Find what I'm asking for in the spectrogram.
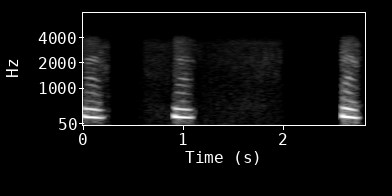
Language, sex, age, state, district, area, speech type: Sanskrit, female, 18-30, Tamil Nadu, Tiruchirappalli, urban, conversation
